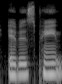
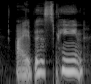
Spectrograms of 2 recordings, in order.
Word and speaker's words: ibisPaint: do refer to it as ibiz paint the entire video even though i know now it's ibis paint but yeah i guess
